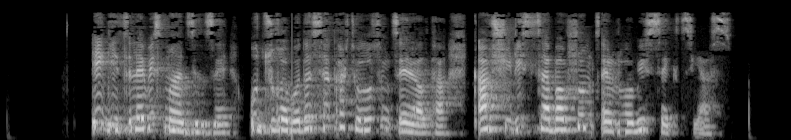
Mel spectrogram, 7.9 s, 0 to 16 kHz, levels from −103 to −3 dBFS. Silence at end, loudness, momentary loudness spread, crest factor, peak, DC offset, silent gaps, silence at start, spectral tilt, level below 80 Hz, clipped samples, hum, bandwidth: 0.65 s; -28 LUFS; 11 LU; 22 dB; -6 dBFS; under 0.1%; 2.45-2.49 s; 0.9 s; -2.5 dB/octave; -74 dBFS; under 0.1%; none; 11.5 kHz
